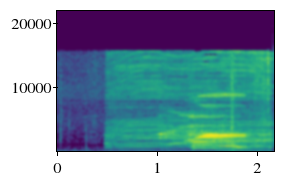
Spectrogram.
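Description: Baby Alive Grows Up talking doll's built-in electronic baby voice: a drawn-out toddler-like vocalization starting about half a second in, its pitch arching and then sliding down toward the end.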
